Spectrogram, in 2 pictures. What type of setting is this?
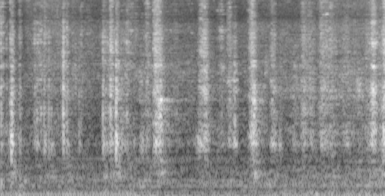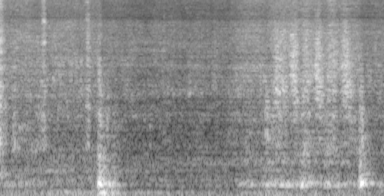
kitchen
